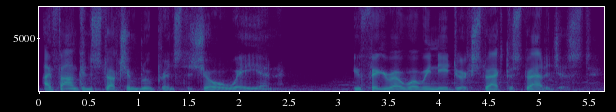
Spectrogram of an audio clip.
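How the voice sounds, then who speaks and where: An actor playing a calm, disciplined veteran covert operative in a video game, giving terse, measured tactical talk. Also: male voice, lowish voice, slight background noise. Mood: calm, focused. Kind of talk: cinematic game acting.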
